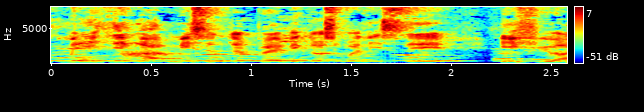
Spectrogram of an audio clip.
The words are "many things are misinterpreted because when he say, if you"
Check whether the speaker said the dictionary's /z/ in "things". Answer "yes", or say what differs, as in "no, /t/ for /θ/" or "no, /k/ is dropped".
no, /z/ is dropped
